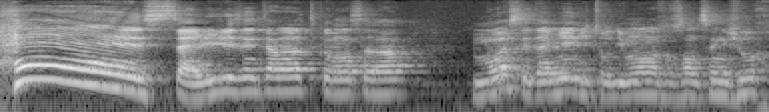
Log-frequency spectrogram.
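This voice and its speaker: A man with a normal speaking voice, a fairly high pitch and a moderate pace. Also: ordinary pitch variation, big swings in loudness. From southern France, Aude (Castelnaudary area). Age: 20s. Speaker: travel vlogger. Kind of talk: scripted humorous self-introduction.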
